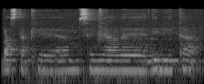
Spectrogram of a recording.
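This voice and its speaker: A woman with a Ukrainian accent speaks in a dark, mellow, somewhat breathy voice, with audible room echo. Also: light background noise. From Ukraine. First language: Ukrainian (speaking Italian). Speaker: Ukrainian resident interviewee; interviewee. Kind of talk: emotional testimony. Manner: faint, choked voice. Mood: serious, worried. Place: studio.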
